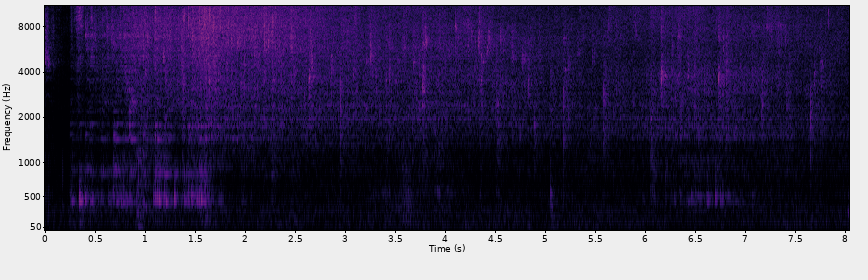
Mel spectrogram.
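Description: Chopped onions hit hot oil in a pan for a desi chicken curry, giving a steady bright sizzle with light stirring scrapes throughout, close and constant without any speech.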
